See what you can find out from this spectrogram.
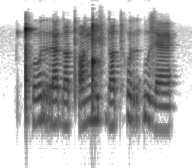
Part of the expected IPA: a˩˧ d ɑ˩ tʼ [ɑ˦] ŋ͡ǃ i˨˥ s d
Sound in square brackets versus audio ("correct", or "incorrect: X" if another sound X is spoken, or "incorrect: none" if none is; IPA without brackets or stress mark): incorrect: ɑ˩˧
